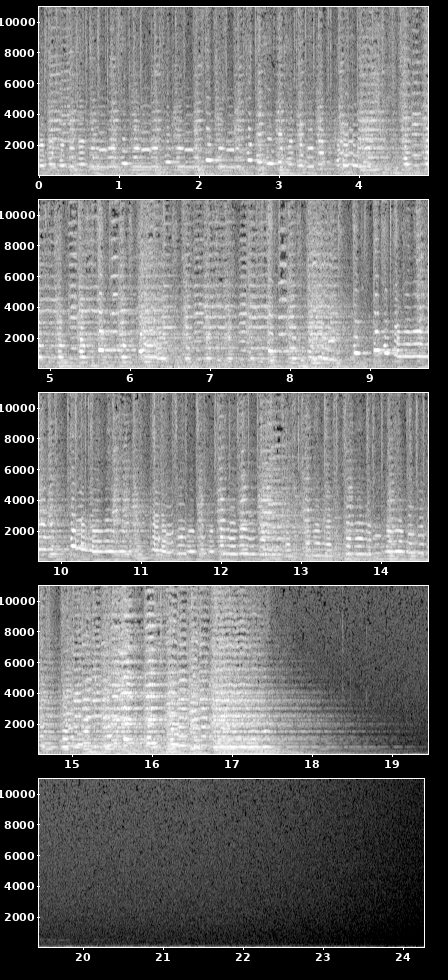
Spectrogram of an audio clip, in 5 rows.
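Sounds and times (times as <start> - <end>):
orchestral suite in B minor: 0.0 - 18.8.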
